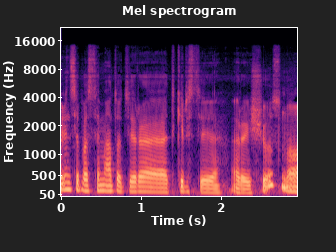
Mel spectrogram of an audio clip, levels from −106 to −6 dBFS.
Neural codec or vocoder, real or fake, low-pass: none; real; 14.4 kHz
